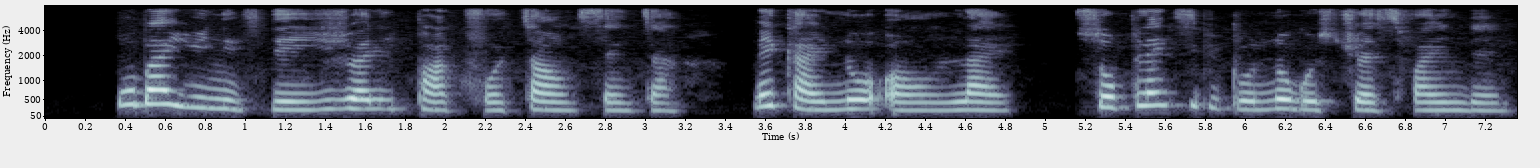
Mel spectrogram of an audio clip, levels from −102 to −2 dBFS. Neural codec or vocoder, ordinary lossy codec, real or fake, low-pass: none; none; real; 7.2 kHz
